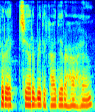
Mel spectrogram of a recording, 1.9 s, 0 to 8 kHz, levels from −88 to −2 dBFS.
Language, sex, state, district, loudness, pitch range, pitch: Hindi, male, Arunachal Pradesh, Papum Pare, -18 LUFS, 120-130 Hz, 125 Hz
